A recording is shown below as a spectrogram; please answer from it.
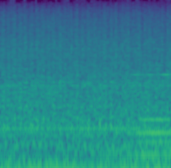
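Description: Loud television static sound effect: a crackling hiss of white noise. Near the end, sustained musical tones begin under it.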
